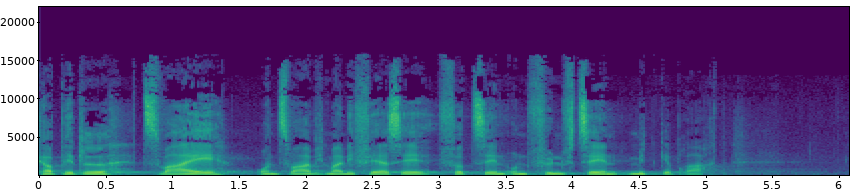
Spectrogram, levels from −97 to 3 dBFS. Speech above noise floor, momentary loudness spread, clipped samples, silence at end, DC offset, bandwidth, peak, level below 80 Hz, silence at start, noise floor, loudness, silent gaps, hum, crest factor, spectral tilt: 37 dB; 9 LU; under 0.1%; 1 s; under 0.1%; 16 kHz; -6 dBFS; -66 dBFS; 0 s; -62 dBFS; -25 LUFS; none; none; 20 dB; -4 dB/octave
